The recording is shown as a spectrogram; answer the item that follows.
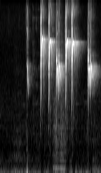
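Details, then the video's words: Lure recording of sooty-headed bulbul calls with nyeret phrases meant to draw in birds: a rapid run of five or six bright, high chirps, each ending in a slurred downward note, with a faint low background hum. "CUCAK KINOI ||PANCINGAN PALING AMPUH TERBUKTI PASTI IKU BUNYI SUARA PANGILAN + NYERET"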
